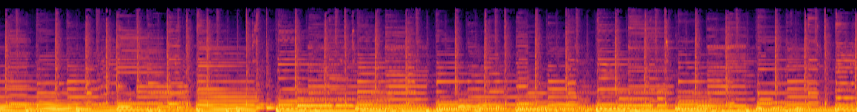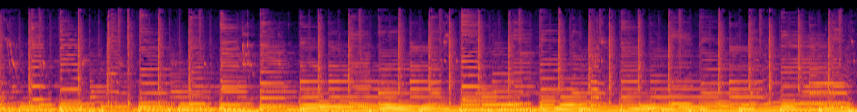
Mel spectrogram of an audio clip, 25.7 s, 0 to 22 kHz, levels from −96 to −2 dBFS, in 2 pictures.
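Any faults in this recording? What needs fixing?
Nothing here needs fixing, as the signal holds steady and continuous with no technical defects to be heard at any point.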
